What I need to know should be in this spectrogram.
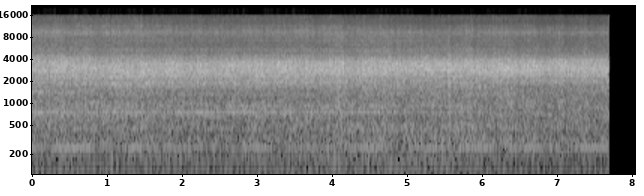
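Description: Even, steady diesel run with a constant drone and no misses, knocks or surging; the genset sounds healthy.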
